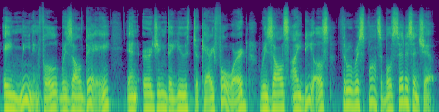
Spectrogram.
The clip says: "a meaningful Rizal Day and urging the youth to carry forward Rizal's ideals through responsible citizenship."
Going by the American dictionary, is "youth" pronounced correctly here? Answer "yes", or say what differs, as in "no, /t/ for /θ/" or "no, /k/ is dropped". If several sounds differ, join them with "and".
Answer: yes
